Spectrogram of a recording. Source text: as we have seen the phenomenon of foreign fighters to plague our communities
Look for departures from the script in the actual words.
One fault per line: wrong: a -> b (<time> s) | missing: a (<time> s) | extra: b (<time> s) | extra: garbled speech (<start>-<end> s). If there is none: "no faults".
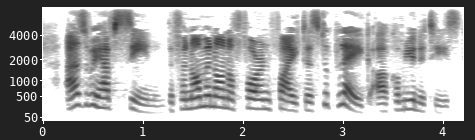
no faults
